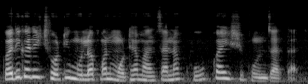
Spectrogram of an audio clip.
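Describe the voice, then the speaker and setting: A woman's voice: fairly high pitch, big pitch swings, quick pace, darkish tone, slight background noise. A woman voicing a remorseful young man pleading emotionally with his family.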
